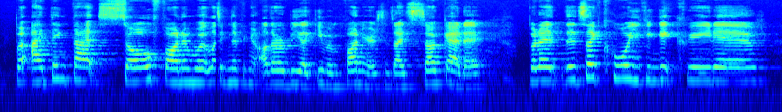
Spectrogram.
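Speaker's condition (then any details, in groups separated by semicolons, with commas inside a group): No condition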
